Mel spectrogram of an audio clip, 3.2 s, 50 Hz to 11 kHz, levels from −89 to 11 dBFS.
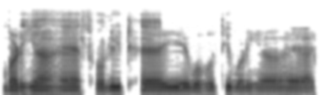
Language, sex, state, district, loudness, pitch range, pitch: Hindi, male, Bihar, Araria, -15 LUFS, 115-120 Hz, 115 Hz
